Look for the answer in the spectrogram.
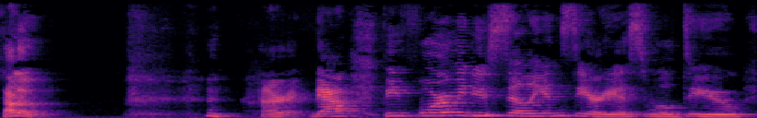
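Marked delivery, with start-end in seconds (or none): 0.0-0.3 short, straight hello with no wobble. Shown as a demonstration. Showing children the opposite of wobbly, straight and short. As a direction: say it in one quick, even shot. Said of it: "as straight as we can".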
